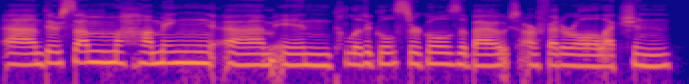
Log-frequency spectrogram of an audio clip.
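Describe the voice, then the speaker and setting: A woman's voice: medium pitch, little pitch movement, moderate pace, a little mellow, smooth, no room sound, clean studio sound. A Canadian woman giving reflective, explanatory answers as a guest in a conversational interview. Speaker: interview guest, performer and advocate.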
